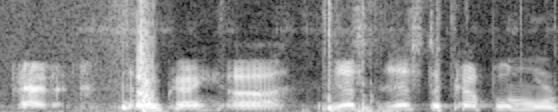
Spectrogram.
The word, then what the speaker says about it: Pettit: Do you pronounce your last name? Is it Pettit? It's Pettit.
